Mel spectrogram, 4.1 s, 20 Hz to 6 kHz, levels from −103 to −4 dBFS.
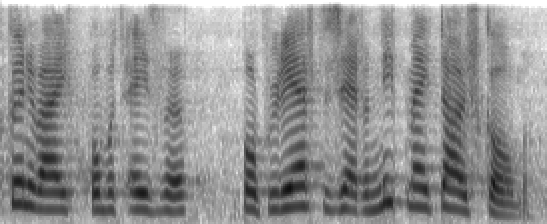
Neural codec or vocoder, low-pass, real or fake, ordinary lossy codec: codec, 24 kHz, 0.9 kbps, WavTokenizer, small release; 5.4 kHz; fake; none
